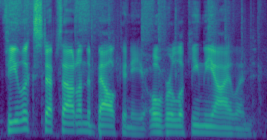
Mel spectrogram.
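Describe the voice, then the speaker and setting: A man's voice: mid-range voice, lively intonation, fast talker, faint music behind. A man hosting a podcast, reading scripted scene directions as the narrator of an audio play.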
